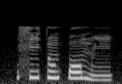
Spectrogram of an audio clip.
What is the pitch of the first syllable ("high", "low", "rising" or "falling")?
high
